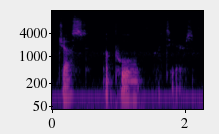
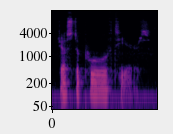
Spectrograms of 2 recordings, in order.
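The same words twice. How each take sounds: First: Slow breathless whisper of Just a pool of tears. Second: Slow, soft Just a pool of tears; soft sad line. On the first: Reciting the song's last line, slow whisper. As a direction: fade it to nothing, whispering. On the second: Reciting the song's sad ending, slow and soft. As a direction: let the sorrow sink, slowly and softly. Sad lyric repeated, fading. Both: Retold or imitated.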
